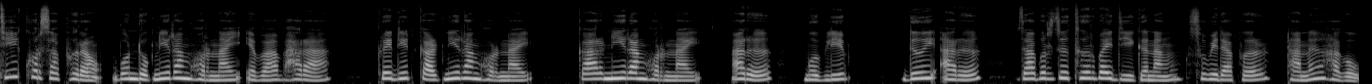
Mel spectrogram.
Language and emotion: Bodo, neutral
